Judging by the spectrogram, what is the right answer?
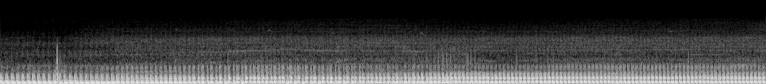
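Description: Engine of a Yamaha Mio scooter fitted with a Kawasaki Ninja engine running at a steady pace while riding, with one short click about half a second in.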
